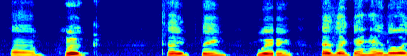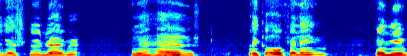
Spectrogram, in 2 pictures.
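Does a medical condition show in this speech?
Yes: cerebral palsy; from birth, wheelchair user.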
